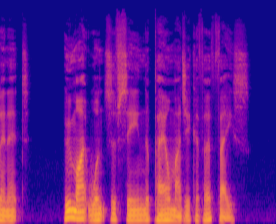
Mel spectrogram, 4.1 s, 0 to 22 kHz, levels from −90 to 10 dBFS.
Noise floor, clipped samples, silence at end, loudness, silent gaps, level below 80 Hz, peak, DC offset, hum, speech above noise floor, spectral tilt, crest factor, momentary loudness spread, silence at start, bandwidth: -68 dBFS; under 0.1%; 0.45 s; -16 LUFS; none; -32 dBFS; -2 dBFS; under 0.1%; none; 54 dB; -7 dB/octave; 14 dB; 14 LU; 0 s; 14.5 kHz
